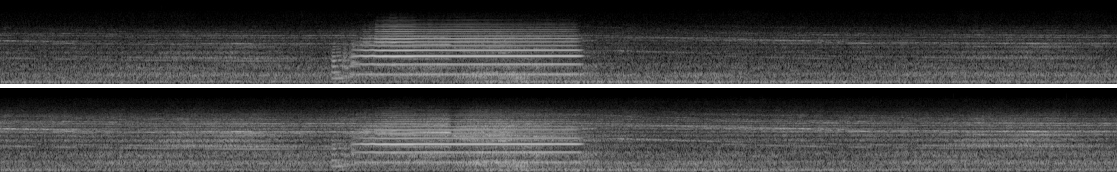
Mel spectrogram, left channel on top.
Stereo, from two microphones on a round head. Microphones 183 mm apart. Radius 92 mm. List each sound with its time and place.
0.0 s an aircraft: 60° right (ahead or behind); by 11.2 s 50° right (ahead or behind)
3.3 s a trumpet: 20° left (ahead or behind)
